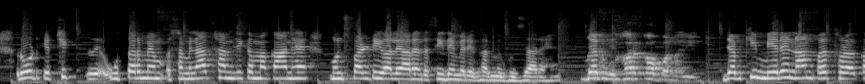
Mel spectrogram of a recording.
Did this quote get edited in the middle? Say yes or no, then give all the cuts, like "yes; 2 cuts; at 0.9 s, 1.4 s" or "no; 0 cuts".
no; 0 cuts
